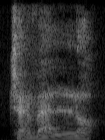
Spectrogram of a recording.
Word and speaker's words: cervello: Then we have cervello, cervello. Notice that L, L. So it means there are two L's.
